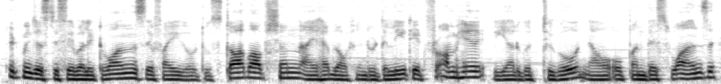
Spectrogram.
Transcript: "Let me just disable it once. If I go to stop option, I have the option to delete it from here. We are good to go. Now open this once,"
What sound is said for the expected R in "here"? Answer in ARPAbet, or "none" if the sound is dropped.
R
